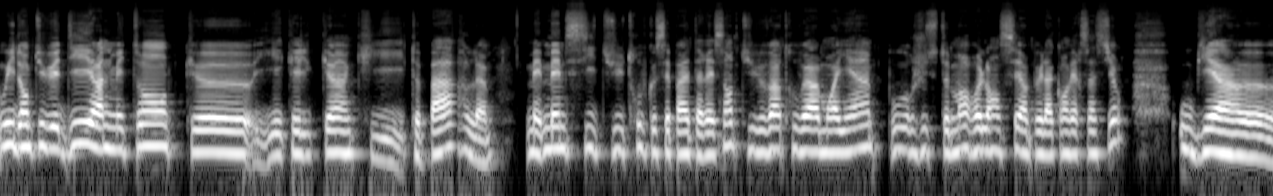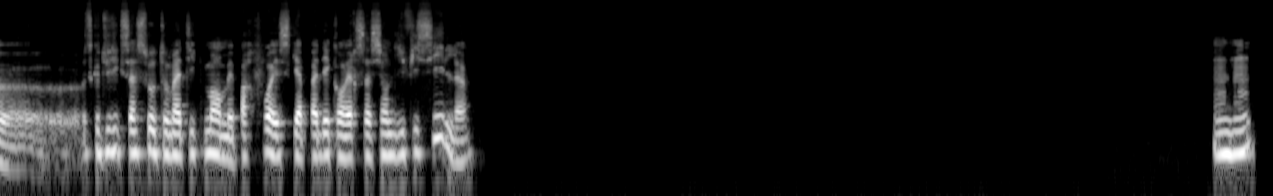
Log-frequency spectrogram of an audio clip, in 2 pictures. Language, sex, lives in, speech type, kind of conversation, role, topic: French, female, France, conversation, podcast, host, Qu’est-ce qui te semble le plus important dans les gestes qui montrent qu’on écoute ?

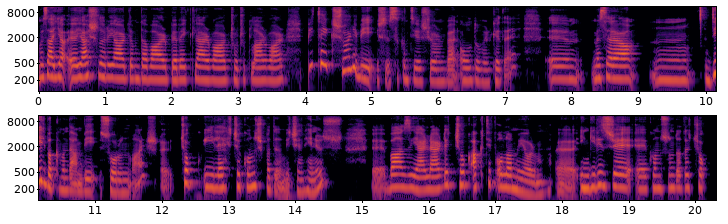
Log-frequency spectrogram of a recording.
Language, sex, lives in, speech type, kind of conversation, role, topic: Turkish, female, Poland, conversation, unstructured, none, Başkalarına yardım etmek sana nasıl hissettiriyor?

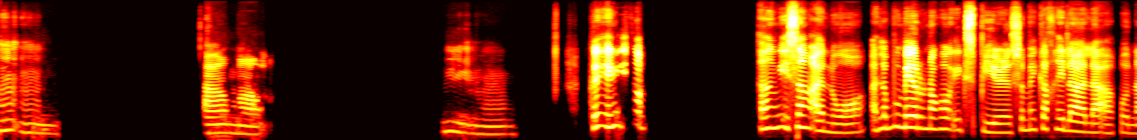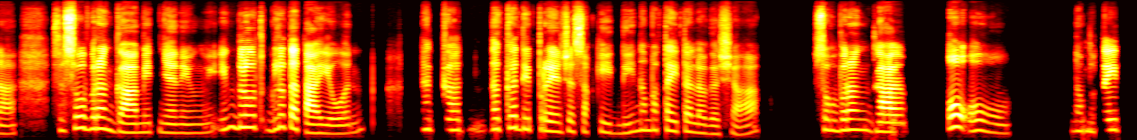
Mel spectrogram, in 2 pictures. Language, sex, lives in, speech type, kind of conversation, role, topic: Filipino, female, Philippines, conversation, podcast, guest, Paano nakaaapekto ang mga patalastas sa pananaw natin tungkol sa katawan at kagandahan?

